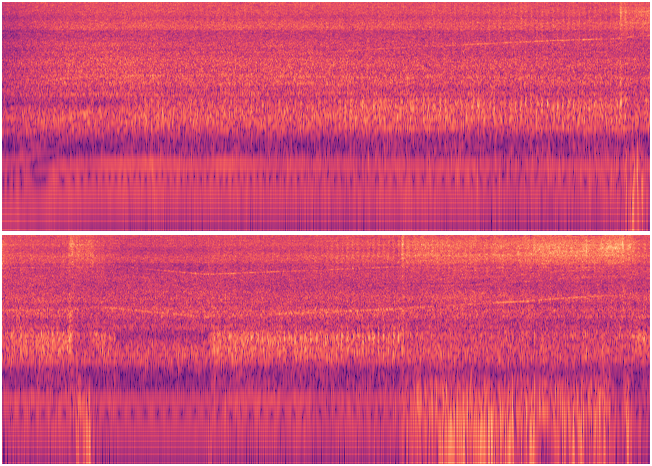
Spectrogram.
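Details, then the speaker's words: Homemade jet engine with Arduino-controlled ignition and oil pump, failed test run: steady high whine with low drone and rough, uneven surges, then a louder ragged rush near the end; run not holding steady, cause unresolved. "but I will give you guys a little teaser with one of the failed runs."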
